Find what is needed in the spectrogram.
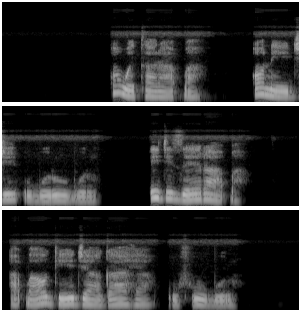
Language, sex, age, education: Igbo, female, 15-29, tertiary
